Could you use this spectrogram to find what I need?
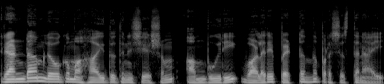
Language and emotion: Malayalam, neutral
